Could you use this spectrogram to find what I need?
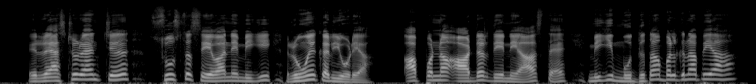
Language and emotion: Dogri, angry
